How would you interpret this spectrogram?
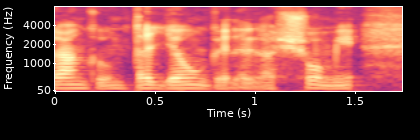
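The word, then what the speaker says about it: Xiaomi: da voluto pronunciare voi si dovrebbe pronunciare schumi quindi dovrei averlo pronunciato correttamente questa volta la prima volta che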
